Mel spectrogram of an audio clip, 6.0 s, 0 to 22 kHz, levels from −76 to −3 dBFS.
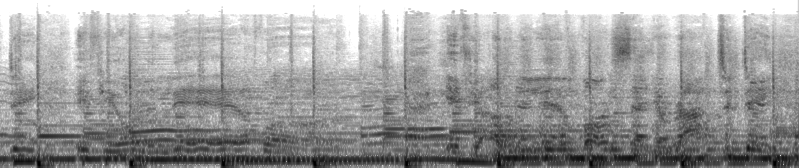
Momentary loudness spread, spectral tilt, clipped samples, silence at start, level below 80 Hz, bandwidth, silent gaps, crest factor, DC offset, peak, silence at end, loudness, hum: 3 LU; -5.5 dB/octave; under 0.1%; 0 s; -22 dBFS; 17 kHz; none; 12 dB; under 0.1%; 0 dBFS; 0 s; -14 LUFS; none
